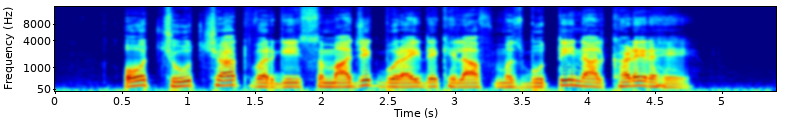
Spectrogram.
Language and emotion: Punjabi, neutral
